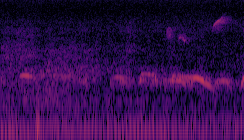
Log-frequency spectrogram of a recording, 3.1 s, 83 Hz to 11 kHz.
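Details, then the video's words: Zebra dove khu ang cooing by the Ping river, Lamphun, Thailand, with several doves of similar small, round, hollow voices nearby; a series of soft wavering coos across the clip, light high chirps near the end, low rumble underneath. "นกคูอ่างเจ้าเสน่ห์ริมปิง ได้นกโล่ง 1กุกขันเพราะๆ"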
